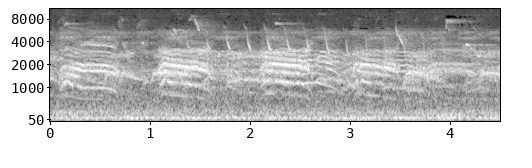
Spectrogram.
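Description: A flock of crows caws in harsh, overlapping calls, a steady raucous chorus with bursts roughly every second over a low, rumbling background. No one speaks.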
